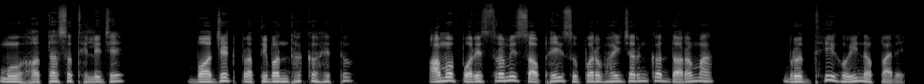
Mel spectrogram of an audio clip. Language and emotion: Odia, sad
